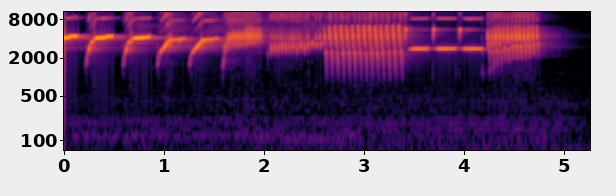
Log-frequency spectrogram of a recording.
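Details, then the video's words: Vigorous canary song meant to trigger other canaries to sing: four loud rising swept whistles, then a buzzy note, a long fast rattling trill, clipped chips and a final harsh buzz before it fades. "Kenari gacor, Apapun jenis jenis anda pasti akan terpancing bunyi dengan pancingan kenari ini"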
